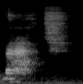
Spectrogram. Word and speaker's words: match: The sound comes from It's not like ah ah ah like cough.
